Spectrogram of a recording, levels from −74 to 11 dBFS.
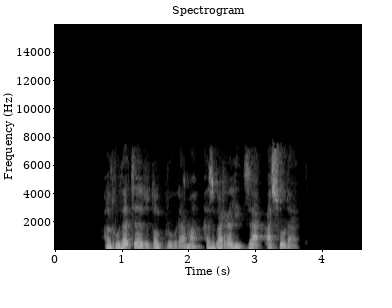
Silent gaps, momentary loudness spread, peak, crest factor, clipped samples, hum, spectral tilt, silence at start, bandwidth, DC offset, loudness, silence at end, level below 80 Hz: none; 6 LU; -6 dBFS; 18 dB; under 0.1%; none; -5.5 dB/octave; 0.75 s; 8 kHz; under 0.1%; -22 LUFS; 0.95 s; -60 dBFS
